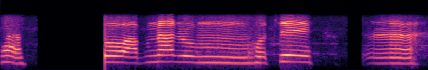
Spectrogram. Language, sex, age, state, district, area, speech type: Bengali, female, 30-45, West Bengal, Dakshin Dinajpur, urban, conversation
